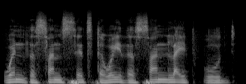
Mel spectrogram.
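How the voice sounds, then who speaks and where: Young guy from zimbabwe being interviewed, really low voice but bright and forceful, takes his time. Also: fairly even intonation, moderate pace. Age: young adult. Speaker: guest entrepreneur. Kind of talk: casual interview.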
